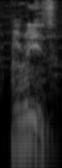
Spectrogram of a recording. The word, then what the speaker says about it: ridge: उसके बाद एन old British army hill station located on अ 600 foot, इसको RIDGE इसका प्रोनाउंसिएशन होगा रिज opposite 120 mile stretch of snow capped Himalayas.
